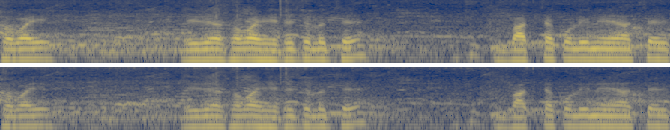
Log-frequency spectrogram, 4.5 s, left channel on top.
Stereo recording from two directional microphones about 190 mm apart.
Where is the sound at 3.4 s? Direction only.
15° left (ahead or behind).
